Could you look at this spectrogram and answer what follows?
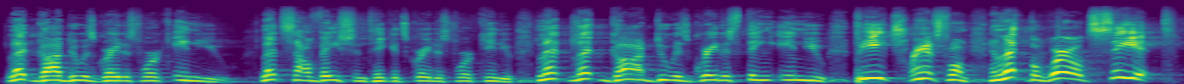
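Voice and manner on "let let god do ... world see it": slow, rising pulpit exhortation; building preaching. Real, not acted. Preacher urging church to be transformed, building force. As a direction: build to a high, loud charge.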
